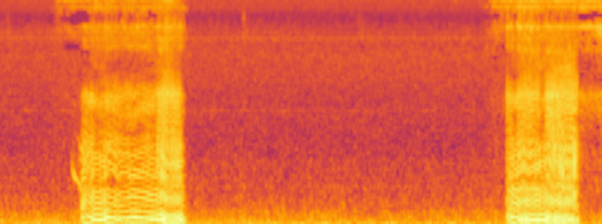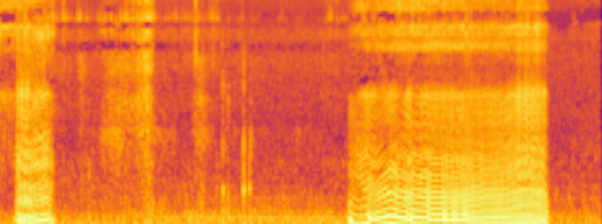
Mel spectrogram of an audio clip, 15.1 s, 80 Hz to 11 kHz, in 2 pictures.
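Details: Snoring from Maria, a fawn female pug aged 13, a senior pet dog in Japan, on 3 March 2024. Three rough, vibrating breaths roughly every five seconds, the middle one broken into two pulses, with a constant low droning hum beneath.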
